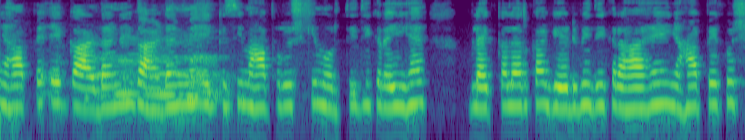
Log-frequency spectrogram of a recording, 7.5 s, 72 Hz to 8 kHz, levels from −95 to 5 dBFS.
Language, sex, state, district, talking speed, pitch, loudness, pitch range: Hindi, female, Chhattisgarh, Bilaspur, 210 wpm, 225 Hz, -19 LUFS, 215-240 Hz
